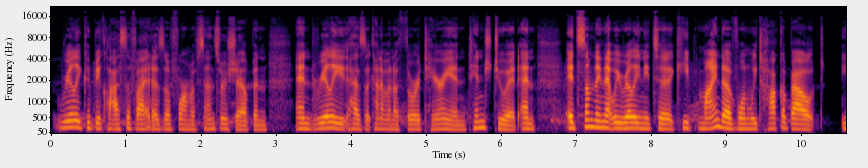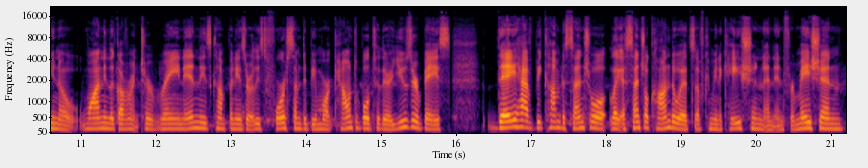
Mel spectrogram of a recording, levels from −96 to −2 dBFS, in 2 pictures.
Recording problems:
voice in the background; faint; throughout; 25 dB below the speech

